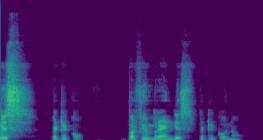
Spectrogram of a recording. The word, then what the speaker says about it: petrichor: Which pronunciation is French pronunciation is petrico. R silent. Uh don't don't say petrichoran.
